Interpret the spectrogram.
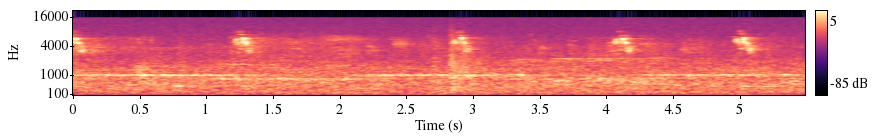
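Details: Malaysian Pied Fantail (Rhipidura javanica) in Ubon Ratchathani, Thailand, 25 November 2019, giving short, high, sharp chirping notes at irregular intervals of about a second, over a steady hum and background noise.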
